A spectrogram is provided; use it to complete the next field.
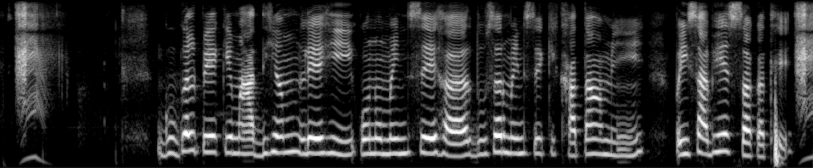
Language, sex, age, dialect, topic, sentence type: Chhattisgarhi, female, 31-35, Northern/Bhandar, banking, statement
